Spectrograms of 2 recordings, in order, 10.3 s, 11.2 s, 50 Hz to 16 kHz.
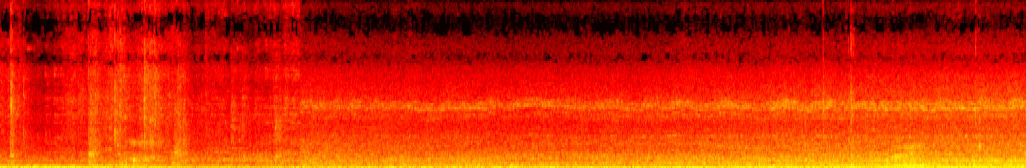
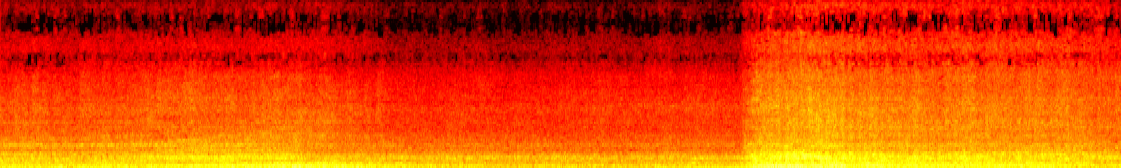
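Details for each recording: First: York chilled-water air handler after repair (broken part and missing bolts found, motor tension adjusted and laser-aligned, 460 V): steady, even low blower rumble building slightly as it settles, noticeably quieter; normal operation. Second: Chilled-water York air handler, reported noisy with noise that comes and goes and weak cooling: loud rumbling blower with a rhythmic rattle about three beats a second from a failed blower motor bearing; bolts also missing or broken off.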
